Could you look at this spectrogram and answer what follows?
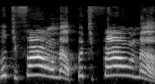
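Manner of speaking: shrill, very high, loud scream. Retelling screaming at kids at school: imitating own screaming. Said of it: "I'm up here screaming at kids saying".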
